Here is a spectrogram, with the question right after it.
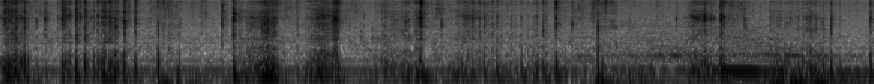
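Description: A metal blade shaves and scrapes thin curls off the surface of a solid rectangular bar of dry orange soap held in one hand, with shavings piled behind it. Repeated short, dry scraping and crunching strokes follow one another quickly. The sound is dense and low-heavy, with little high-end brightness.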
